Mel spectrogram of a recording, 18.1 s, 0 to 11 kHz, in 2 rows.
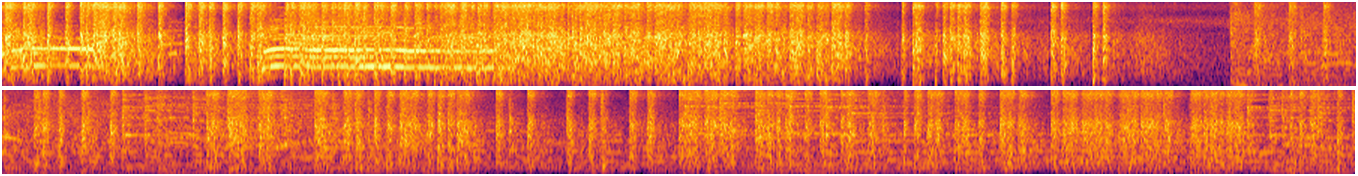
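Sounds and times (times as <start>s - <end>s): firecracker string crackling: 0.0s - 18.0s
background music: 8.2s - 18.0s.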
